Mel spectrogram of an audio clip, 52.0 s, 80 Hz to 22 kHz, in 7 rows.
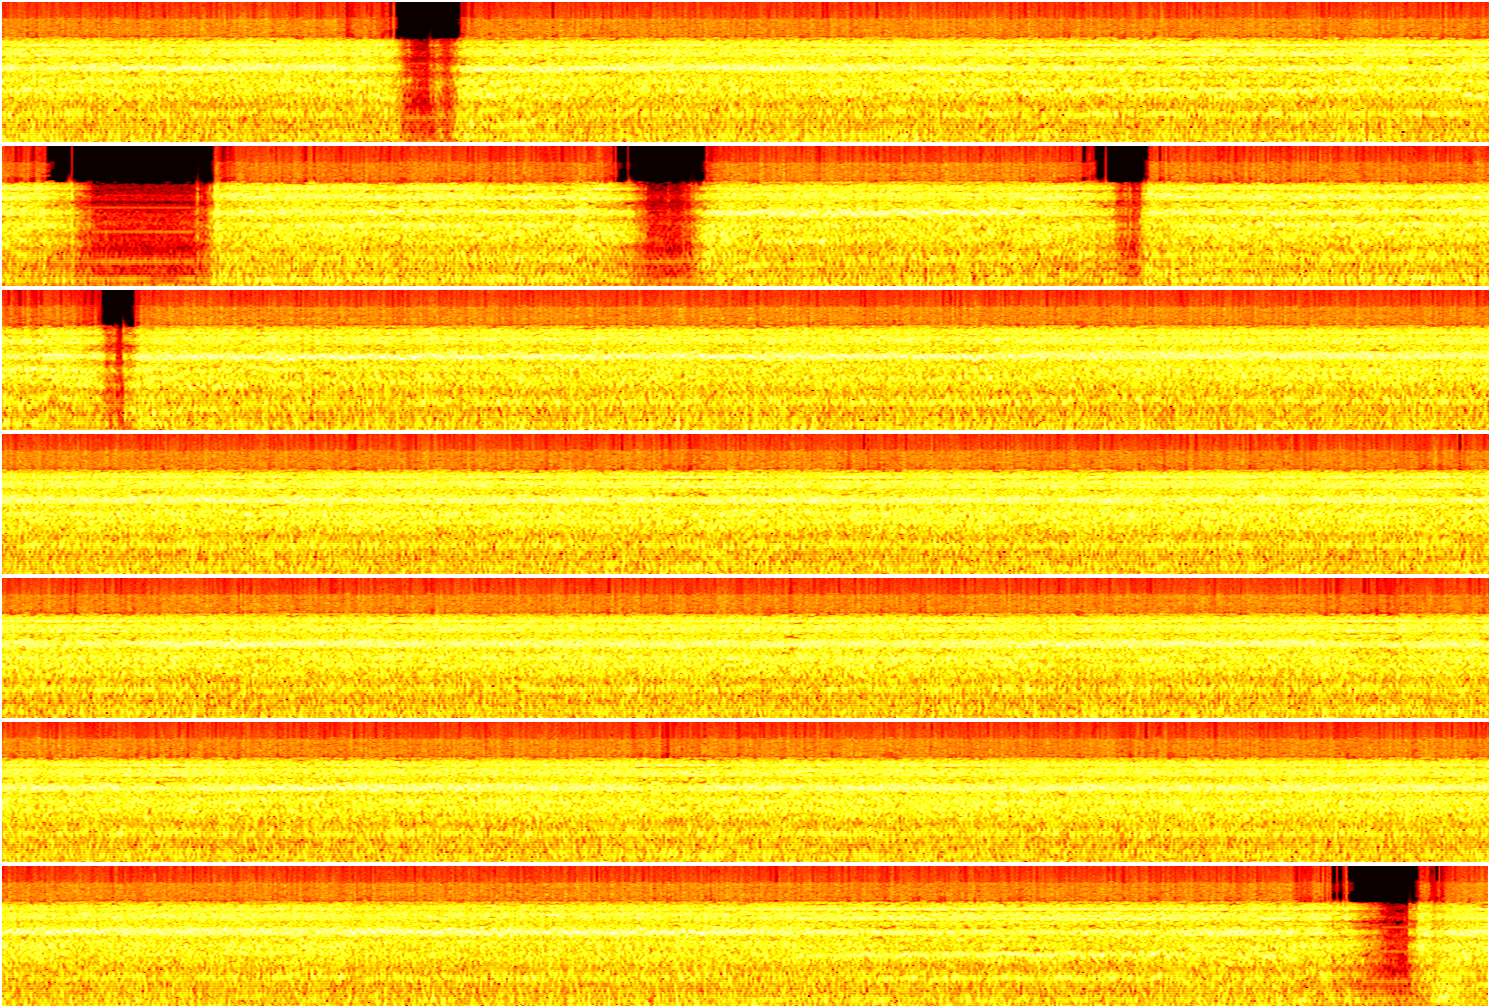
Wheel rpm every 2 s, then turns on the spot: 200, 160, 220, 170, 120, 130, 140, 160, 190, 210, 230, 230, 230, 230, 230, 230, 230, 230, 230, 230, 230, 230, 230, 220, 210, 150.
none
